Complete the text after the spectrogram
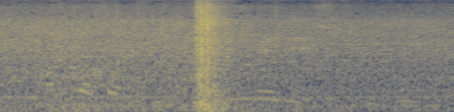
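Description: An ambulance door slams shut.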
